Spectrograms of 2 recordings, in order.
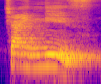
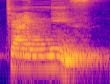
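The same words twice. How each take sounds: First: Chinese, chi light and NESE strong; final-syllable stress on Chinese. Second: Chinese, NESE hit with a fall; stress on NESE. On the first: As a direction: land on the end of Chinese. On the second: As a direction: push the last syllable of Chinese. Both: Shown as a demonstration. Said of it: "O final aí que tem mais força".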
